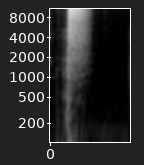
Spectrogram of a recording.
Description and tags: A quick and raw recording of the fizzy opening of a 2 litre bottle of coke.
An example of how you might credit is by putting this in the description/credits:
The sound was recorded using a "H1 Zoom recorder" on 2nd February 2016.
